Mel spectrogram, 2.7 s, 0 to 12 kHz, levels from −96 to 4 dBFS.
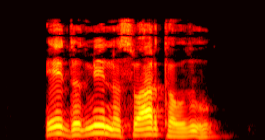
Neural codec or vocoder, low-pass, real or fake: codec, 16 kHz, 16 kbps, FreqCodec, larger model; 7.2 kHz; fake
